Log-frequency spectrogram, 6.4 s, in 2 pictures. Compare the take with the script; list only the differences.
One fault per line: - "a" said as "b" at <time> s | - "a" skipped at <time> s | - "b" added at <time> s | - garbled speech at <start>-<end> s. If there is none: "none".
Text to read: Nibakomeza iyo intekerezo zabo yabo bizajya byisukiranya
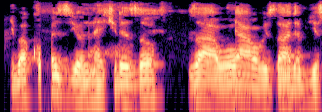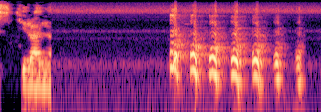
none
